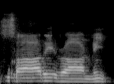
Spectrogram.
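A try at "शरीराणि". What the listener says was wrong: So Sha is short, brother. long. So if you look at the transliteration, the A next to the Sha doesn't have any. elongation.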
